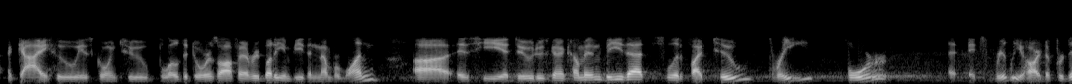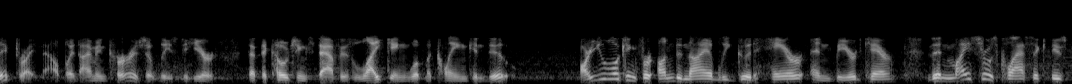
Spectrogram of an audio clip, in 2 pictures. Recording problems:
phone-call audio; poor line; nothing above 3 kHz
traffic noise; faint; throughout; 25 dB below the speech

